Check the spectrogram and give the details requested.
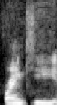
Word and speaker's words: Frankie: I make sure, even when it comes down to just the pronunciation of saying Frankie and not Frank, not Franklin, not Francis, Frank, because I'm very proud of the name that I carry.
